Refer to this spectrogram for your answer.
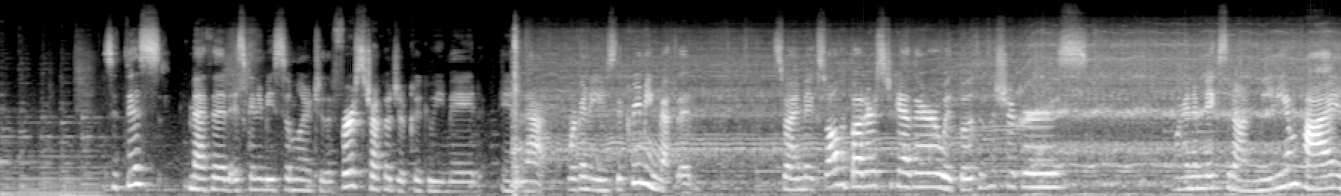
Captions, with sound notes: So this method is gonna be similar to the first chocolate chip cookie we made in that we're gonna use the creaming method. (mixer whirring) So I mixed all the butters together with both of the sugars. We're gonna mix it on medium-high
